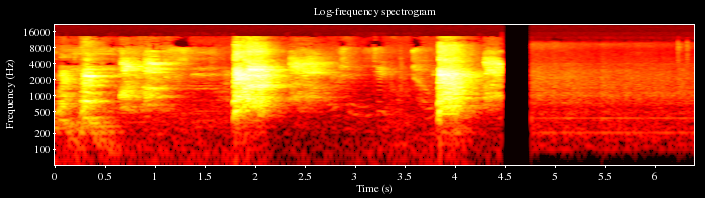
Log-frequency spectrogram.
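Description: A dog barking: three loud, sharp barks about two seconds apart, each with a little ringing after it.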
